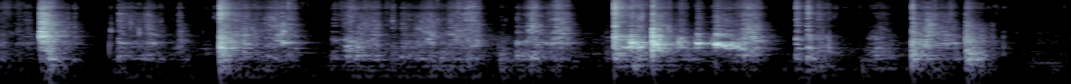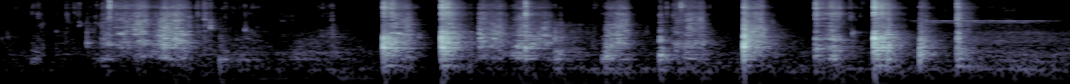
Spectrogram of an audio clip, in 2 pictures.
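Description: Metal spoon stirring soup in an aluminium pot, with irregular scrapes and clinks against the pot's side and base. There is a short pause about ten seconds in.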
